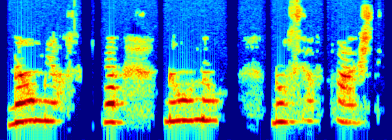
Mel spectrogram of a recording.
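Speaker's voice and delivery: high, tearful mother-figure begging her not to leave; pleading pastor. Retold or imitated. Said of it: "aí ela começou a chorar". (pastora chorando, implorando que a filha não se afaste)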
